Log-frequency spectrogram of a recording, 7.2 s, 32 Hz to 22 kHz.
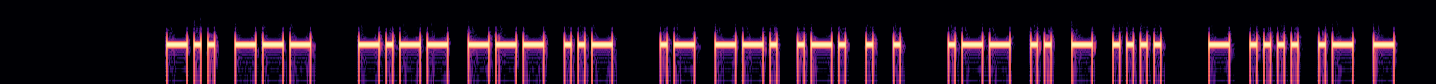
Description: Morse code, heard as a keyed tone, about 34 wpm, 700 Hz. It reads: DO YOU AGREE WITH THAT
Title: Sets of 5 Words Encore 35wpm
